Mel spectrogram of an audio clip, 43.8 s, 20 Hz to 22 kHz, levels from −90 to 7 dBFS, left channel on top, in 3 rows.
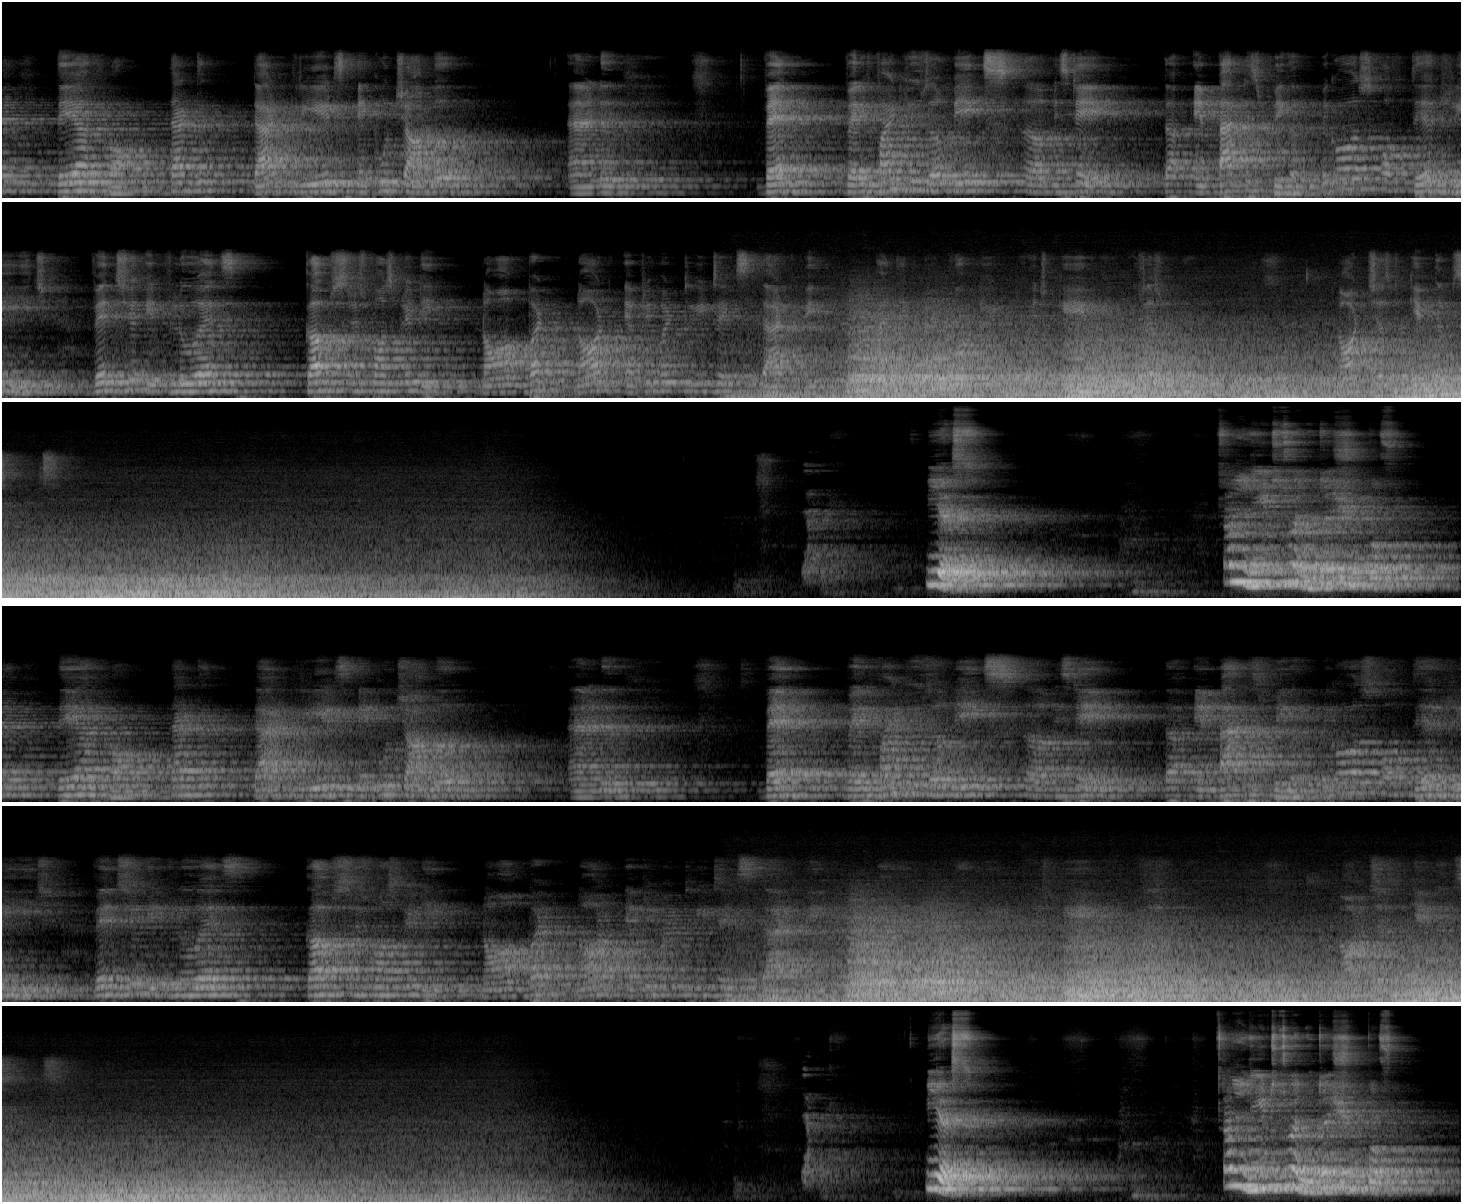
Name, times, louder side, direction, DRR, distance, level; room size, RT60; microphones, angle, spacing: voice 1, 0.0-1.3 1.7-2.1 2.4-4.6 5.7-6.5 6.9-7.1 7.6-8.0 8.4-11.0 11.6-16.9 17.6-19.0 19.3-22.8 23.3-26.6 27.2-27.4 27.9-29.7 36.7-36.9, left 2 dB, 80° left, -1 dB, 0.4 m, -39 dB
Thunder / Rain, 21.8-34.7, equal, 10° right, 0.5 m, -31 dB
voice 2, 38.4-38.9 41.4-43.1, right 1 dB, 60° right, -1 dB, 0.4 m, -27 dB
4.1 x 2.3 x 2.5 m, 2.7 s
head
